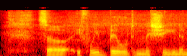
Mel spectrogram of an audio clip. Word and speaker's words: Mashean: It's M-A-S-H, like mash, like mashed potato, and E-A-N, which is from lean. So if we build Mashean, and it's these digital canvases, thanks to the builders a few doors away.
